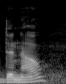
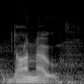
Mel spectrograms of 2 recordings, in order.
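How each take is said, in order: First: The stress is on the second part. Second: The stress is on the first part. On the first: The speaker calls it wrong. "for me, I pronounce it de nou" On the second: The speaker calls it right. "The emphasis is on the first part"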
